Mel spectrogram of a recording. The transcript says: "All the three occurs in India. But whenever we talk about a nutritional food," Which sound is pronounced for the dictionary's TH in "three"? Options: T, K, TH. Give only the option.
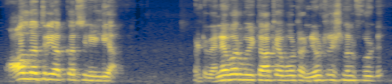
T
